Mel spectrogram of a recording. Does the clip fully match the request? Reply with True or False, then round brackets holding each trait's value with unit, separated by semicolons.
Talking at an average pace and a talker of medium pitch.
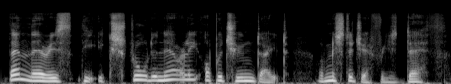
True (145 wpm; 160 Hz)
